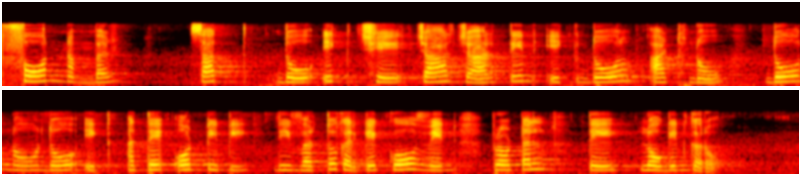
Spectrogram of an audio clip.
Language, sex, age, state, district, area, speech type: Punjabi, female, 18-30, Punjab, Kapurthala, urban, read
